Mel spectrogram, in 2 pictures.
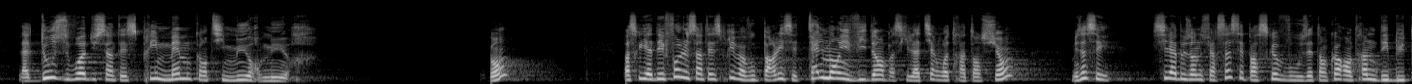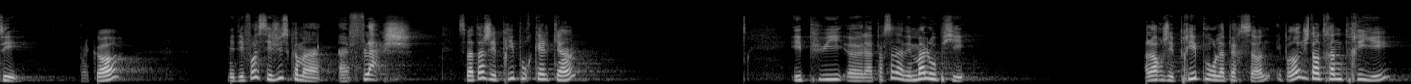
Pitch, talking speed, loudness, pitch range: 230 Hz, 185 wpm, -23 LUFS, 200-255 Hz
